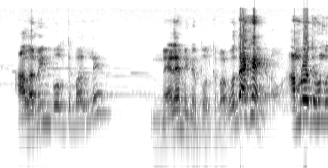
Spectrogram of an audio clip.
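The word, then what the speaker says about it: melamine: আমরা বলি মেলামাইন, হবে মেলামিন, আলামিন বলতে পারলে মেলামিন কেন বলতে পারবো না তাই না? আমরা বলছি মেলামাইন, ভুল, মেলামিন তাই না, আলামিন বলতে পারলে মেলামিনও বলতে পারবো।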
